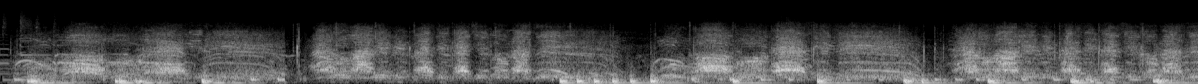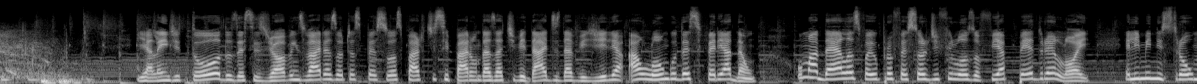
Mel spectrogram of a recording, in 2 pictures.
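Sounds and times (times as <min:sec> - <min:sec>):
crowd chanting collective slogans: 0:00.1 - 0:12.8
speech: 0:13.4 - 0:23.9.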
